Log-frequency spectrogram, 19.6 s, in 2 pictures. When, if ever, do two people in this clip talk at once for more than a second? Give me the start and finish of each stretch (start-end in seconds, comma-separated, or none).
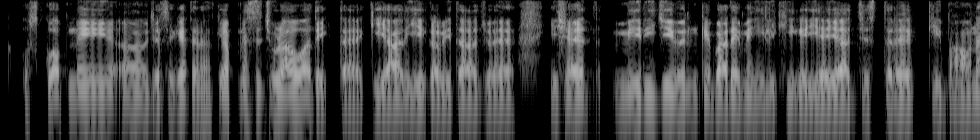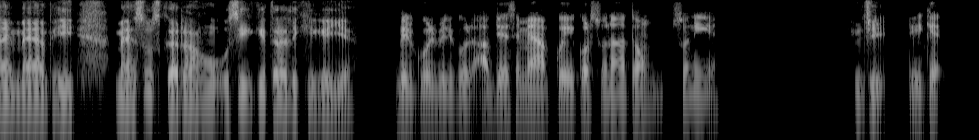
none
